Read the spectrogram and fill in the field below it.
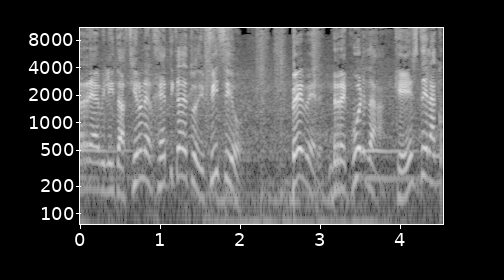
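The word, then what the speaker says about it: Weber: Pero el líder en confort térmico de tu vivienda tiene un nombre y se llama Beber. – Beber. Beber. – Aunque lo veáis escrito por ahí con W, que es como se escribe, se pronuncia Beber.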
